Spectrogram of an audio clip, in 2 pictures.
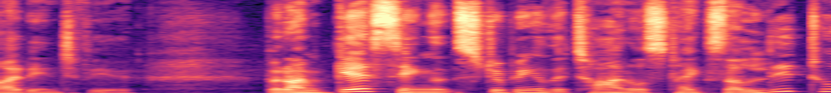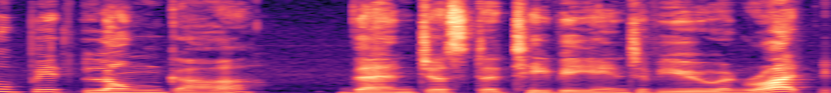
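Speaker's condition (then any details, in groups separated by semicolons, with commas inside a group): No condition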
